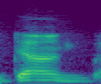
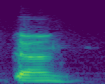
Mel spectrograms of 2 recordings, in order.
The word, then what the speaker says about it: Deng: That's pronounced Wendy Deng, by the way. D-E-N-G is Deng, like Deng Xiaoping, the Deng.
